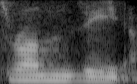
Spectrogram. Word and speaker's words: Romzi: Rifaat, R-I-F-I-I-T. And then the last name is Romzi, R-O-M-Z-I.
